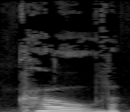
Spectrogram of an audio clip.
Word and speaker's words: Cobh: However, we did go to Cove, which is spelled C-O-B-H.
